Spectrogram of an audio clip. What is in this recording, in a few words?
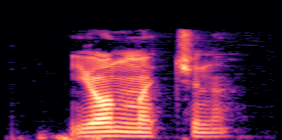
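"ёнмӧдчыны", Komi, male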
